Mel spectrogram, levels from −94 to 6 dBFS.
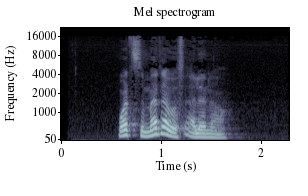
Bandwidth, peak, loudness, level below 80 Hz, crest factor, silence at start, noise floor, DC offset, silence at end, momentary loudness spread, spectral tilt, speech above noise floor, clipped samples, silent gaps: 16 kHz; -8 dBFS; -24 LUFS; -68 dBFS; 18 dB; 0.6 s; -65 dBFS; under 0.1%; 0.6 s; 15 LU; -6 dB/octave; 42 dB; under 0.1%; none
